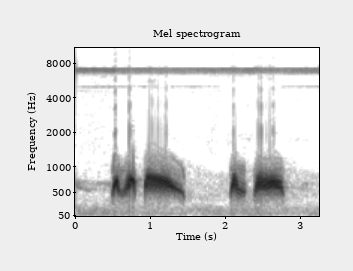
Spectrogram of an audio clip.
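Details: Spotted dove calling hard on a lure recording for wild doves: two phrases, each a quick double coo and then a fuller, slightly falling coo, with a constant thin high-pitched tone behind.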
